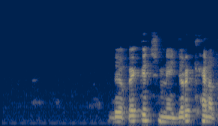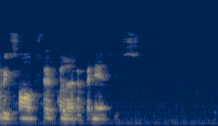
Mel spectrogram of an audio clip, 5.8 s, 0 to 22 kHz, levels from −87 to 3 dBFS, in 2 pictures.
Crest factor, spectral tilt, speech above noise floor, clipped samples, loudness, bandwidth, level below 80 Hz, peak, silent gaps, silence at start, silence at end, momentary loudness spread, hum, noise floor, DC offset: 22 dB; -6 dB/octave; 44 dB; under 0.1%; -27 LUFS; 7.8 kHz; -74 dBFS; -8 dBFS; none; 1.45 s; 1.15 s; 7 LU; none; -72 dBFS; under 0.1%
